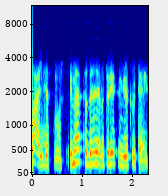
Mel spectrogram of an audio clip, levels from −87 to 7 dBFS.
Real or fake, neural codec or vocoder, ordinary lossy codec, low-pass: real; none; Opus, 24 kbps; 10.8 kHz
